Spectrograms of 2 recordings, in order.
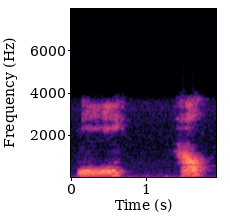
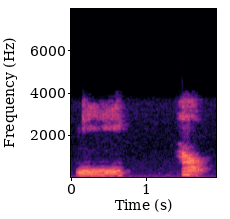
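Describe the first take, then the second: First: Hao rises from low to high. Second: Hao drops sharply from high to low. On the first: "For the rising tone, the second one" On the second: "it will be a falling tone"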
